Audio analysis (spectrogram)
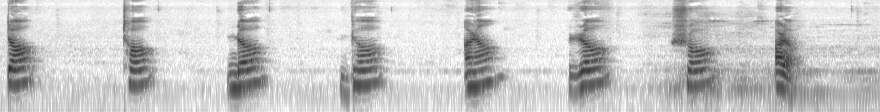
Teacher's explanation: દાંતનું જે મૂળ છે એની ઉપરનો જે પેઢાનો ભાગ છે એને મૂર્ધા કહેવાય છે. તો જીભ જે મૂળાક્ષરોના જે વ્યંજનોના ઉચ્ચારણ વેળા મૂર્ધાને અડે છે તો એને કહેવાશે મૂર્ધન્ય વ્યંજનો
